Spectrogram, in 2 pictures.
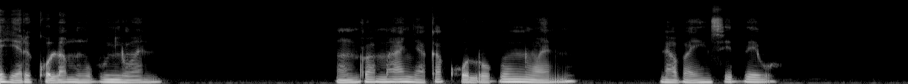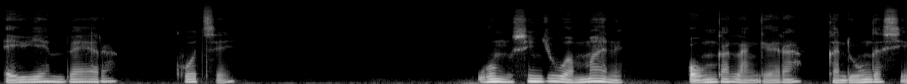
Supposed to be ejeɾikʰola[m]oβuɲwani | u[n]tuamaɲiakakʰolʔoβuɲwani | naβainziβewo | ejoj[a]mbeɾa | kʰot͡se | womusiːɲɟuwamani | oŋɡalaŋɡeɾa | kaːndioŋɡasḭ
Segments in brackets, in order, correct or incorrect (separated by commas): correct, correct, incorrect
